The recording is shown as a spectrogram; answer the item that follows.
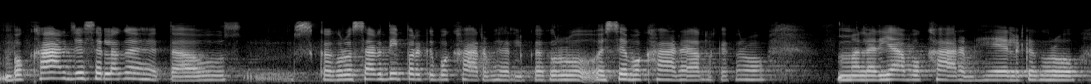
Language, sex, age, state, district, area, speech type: Maithili, female, 30-45, Bihar, Samastipur, urban, spontaneous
